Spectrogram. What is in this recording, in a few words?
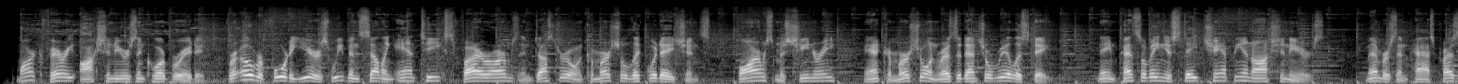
radio ad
